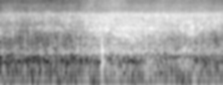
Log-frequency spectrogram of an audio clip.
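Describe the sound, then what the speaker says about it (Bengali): Pointed gourd (potol) slices frying in hot oil give a steady close hiss and sizzle that swells slightly midway, with a brief utensil tap and no voices. "পটল ভাজাগুলোকে লাল করে ভাজিয়ে খেতে বেশ ভালো লাগে"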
